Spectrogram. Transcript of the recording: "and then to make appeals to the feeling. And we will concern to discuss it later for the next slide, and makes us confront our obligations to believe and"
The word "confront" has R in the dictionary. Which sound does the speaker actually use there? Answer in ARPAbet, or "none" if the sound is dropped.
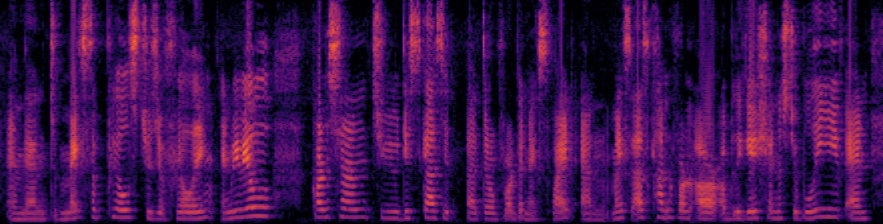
none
